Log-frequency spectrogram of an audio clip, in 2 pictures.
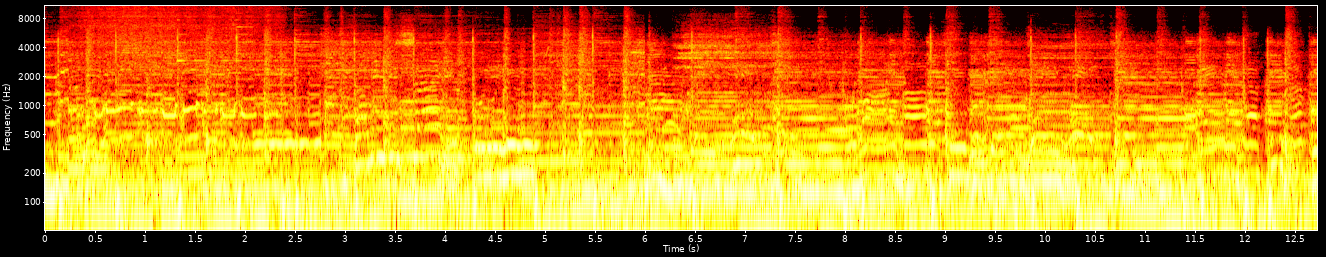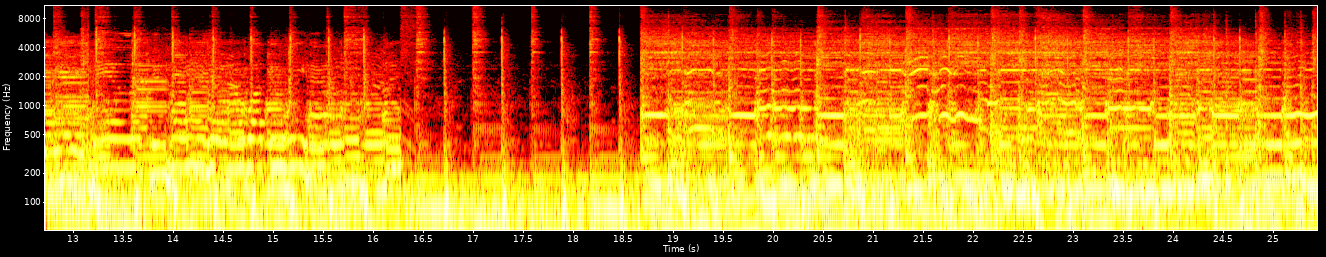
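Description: A live rock band playing amplified: a singer over electric guitars, electric bass and a drum kit. About two-thirds of the way in the band drops to mostly drums for a couple of seconds, then comes back in full.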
